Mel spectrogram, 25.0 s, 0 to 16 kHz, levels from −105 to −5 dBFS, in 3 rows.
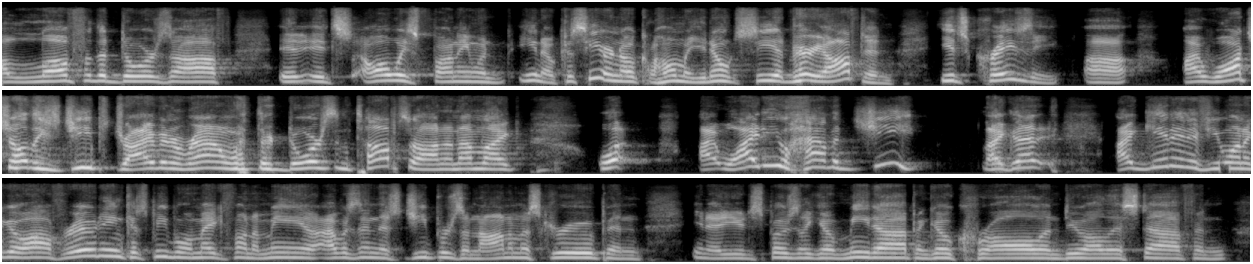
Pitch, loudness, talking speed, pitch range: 215 Hz, -27 LUFS, 225 wpm, 190-250 Hz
